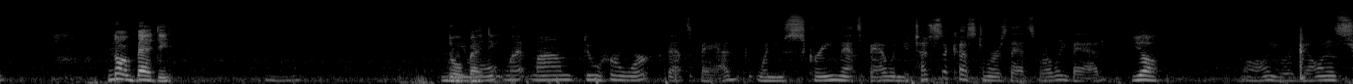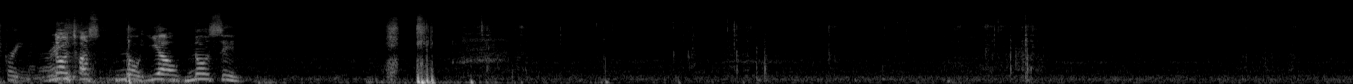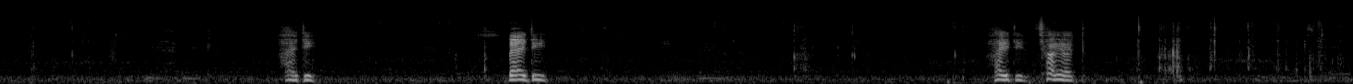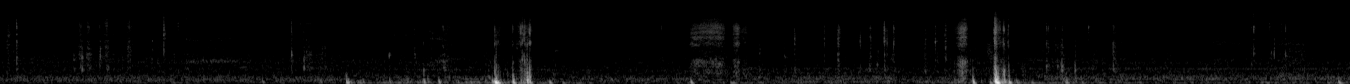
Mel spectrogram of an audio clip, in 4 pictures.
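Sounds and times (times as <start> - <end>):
computer keyboard typing clicks: 19.5 - 21.2, 27.7 - 28.3, 38.3 - 42.6, 43.4 - 43.9, 48.4 - 51.8, 53.1 - 53.6
keyboard keys clicking: 48.4 - 50.1.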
